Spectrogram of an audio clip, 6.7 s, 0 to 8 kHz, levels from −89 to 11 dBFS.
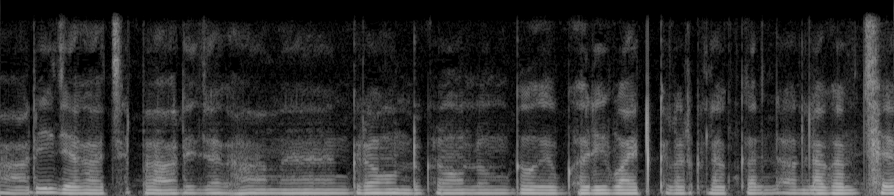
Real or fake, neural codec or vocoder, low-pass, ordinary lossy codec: fake; codec, 16 kHz in and 24 kHz out, 2.2 kbps, FireRedTTS-2 codec; 7.2 kHz; none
